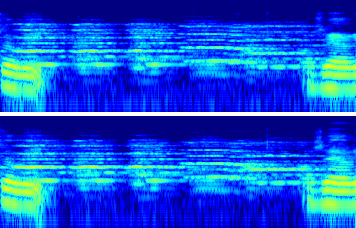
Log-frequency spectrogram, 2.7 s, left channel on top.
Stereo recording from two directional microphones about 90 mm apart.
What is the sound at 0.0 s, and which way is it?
Music, 10° left (ahead or behind).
